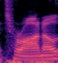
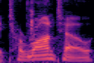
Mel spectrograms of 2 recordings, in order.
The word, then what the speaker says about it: Toronto: is very explicitly toronto the only mistake they make is that they don't say it properly they see toronto the entire time i get it for accessibility purposes but you got to have at least one character say toronto you gotta 100 agree um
